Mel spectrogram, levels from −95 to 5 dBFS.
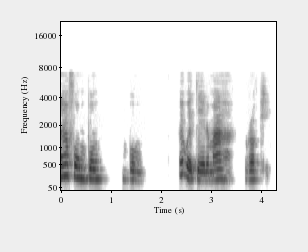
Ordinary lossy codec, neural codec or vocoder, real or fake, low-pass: none; none; real; 7.2 kHz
